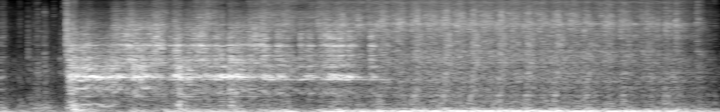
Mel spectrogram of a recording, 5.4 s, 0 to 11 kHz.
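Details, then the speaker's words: 1964 Mercury 390 FE big-block V8 started after a head gasket replacement: the starter catches and it settles into an uneven, loping idle with a stumbling beat. The engine runs rough with a misfire on one or more cylinders. "oh oh I don't necessarily like that it sounds like he's missing I'm going to cut it"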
